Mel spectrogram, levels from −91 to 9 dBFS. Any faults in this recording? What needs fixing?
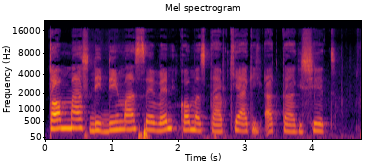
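No faults; nothing needs fixing.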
